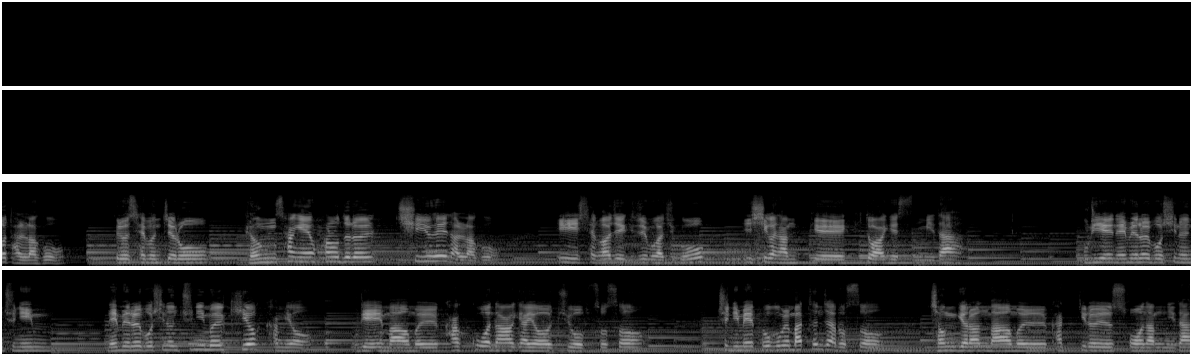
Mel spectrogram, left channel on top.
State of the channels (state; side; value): silent; left; digital silence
